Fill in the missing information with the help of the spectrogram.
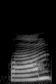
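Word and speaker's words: comb: एमबी जो है देखिए आखिर में एमबी ऐसे आएगा और इसको म पढ़ेंगे क्योंकि बी साइलेंट है। लैम कॉम थंब क्लाइम ऐसे बी का उच्चारण नहीं होगा।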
